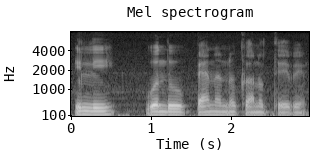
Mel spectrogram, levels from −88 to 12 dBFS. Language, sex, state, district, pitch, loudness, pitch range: Kannada, male, Karnataka, Koppal, 105 Hz, -15 LUFS, 95-110 Hz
